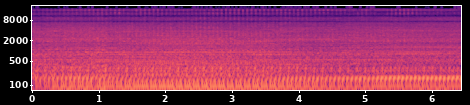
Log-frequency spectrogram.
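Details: Cub Cadet 782 single-cylinder mower engine after a choke cable repair, started with choke: steady, even chug at about 158 beats a minute, holding speed with no misses or knocks; running healthy.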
